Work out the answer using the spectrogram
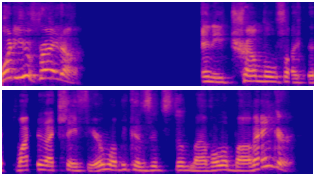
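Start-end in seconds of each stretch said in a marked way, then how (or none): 0.0-0.8 play-acted very high, sharp, loud, high-pitched shout. Retelling confronting a man who had yelled at his wife, retelling a shout. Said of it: "I pointed my finger at him and I shouted".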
